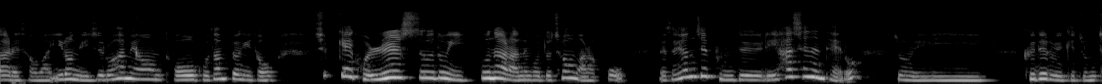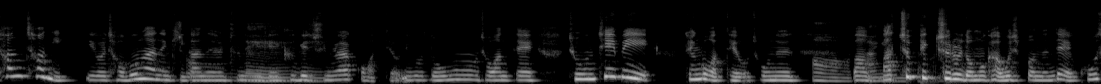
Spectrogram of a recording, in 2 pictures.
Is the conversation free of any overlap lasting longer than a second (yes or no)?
no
